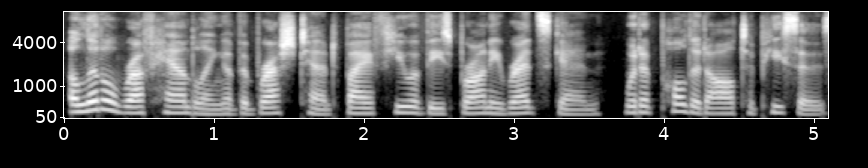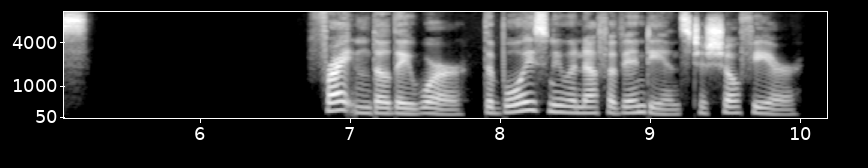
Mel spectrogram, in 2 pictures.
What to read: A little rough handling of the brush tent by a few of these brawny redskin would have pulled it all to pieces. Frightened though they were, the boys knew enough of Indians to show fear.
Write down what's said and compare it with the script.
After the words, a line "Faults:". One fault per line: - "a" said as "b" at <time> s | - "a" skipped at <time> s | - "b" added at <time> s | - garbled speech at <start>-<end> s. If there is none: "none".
A little rough handling of the brush tent by a few of these brawny redskin would have pulled it all to pieces. Frightened though they were, the boys knew enough of Indians to show fear.
Faults:
none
